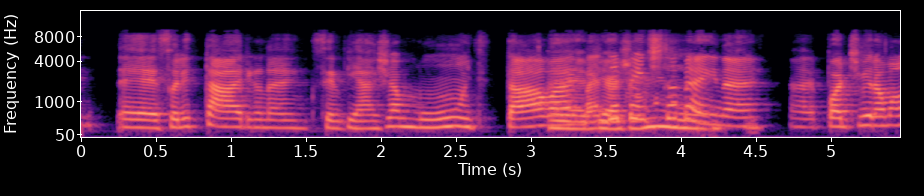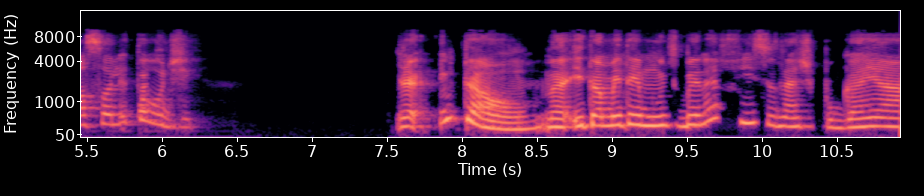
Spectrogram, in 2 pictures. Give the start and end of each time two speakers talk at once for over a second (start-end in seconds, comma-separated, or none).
3.1-4.3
